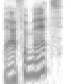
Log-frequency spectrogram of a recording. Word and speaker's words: Baphomet: It's Baphomet. It's always hard to pronounce that, but within that spoke about Guns N' Roses, like with CM Punk.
